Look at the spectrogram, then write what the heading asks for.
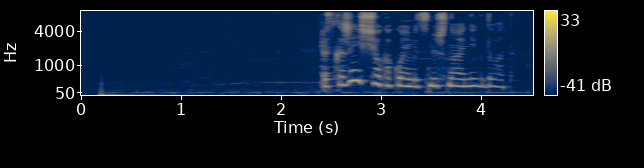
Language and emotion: Russian, positive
